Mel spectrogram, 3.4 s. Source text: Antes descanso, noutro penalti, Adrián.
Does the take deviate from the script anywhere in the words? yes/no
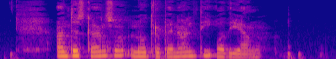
no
